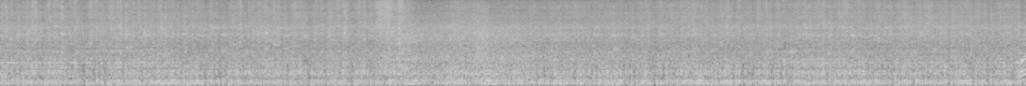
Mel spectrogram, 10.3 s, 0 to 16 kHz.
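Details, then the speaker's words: 1973 Ford Ranchero V8 at idle with a replacement knock-off carburetor (old Motorcraft 2150 swapped out): lumpy, uneven low rumble with no crisp beat; timing light shows about 5°, so rough idle from retarded ignition timing. "like it's sitting at about 5° they could use them a little bit more"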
